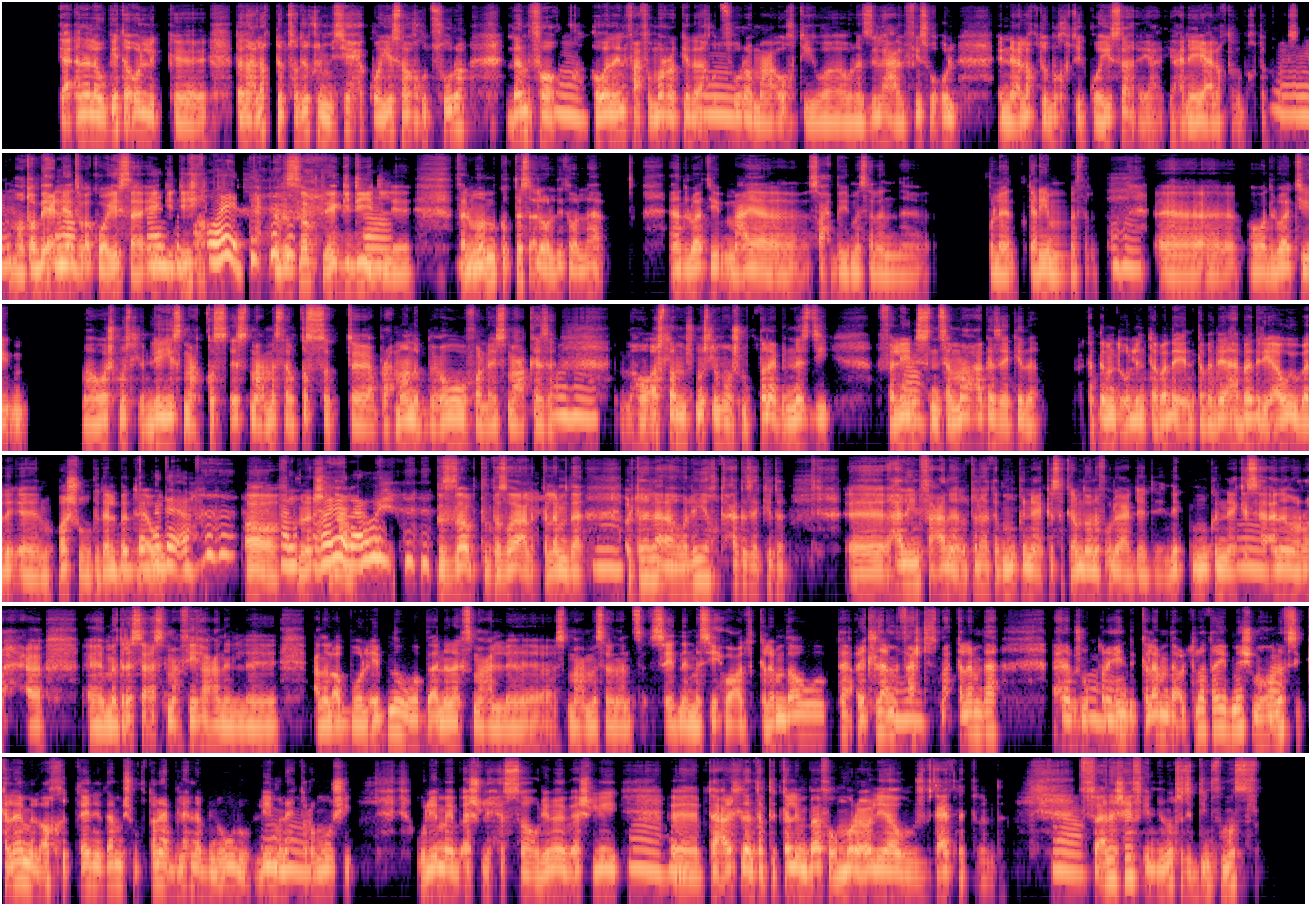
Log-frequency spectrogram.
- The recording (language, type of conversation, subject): Arabic, unstructured, هل الدين ممكن يسبب انقسامات أكتر ما بيوحّد الناس؟
- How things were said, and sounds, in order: unintelligible speech; laughing while speaking: "الجديد؟ بالضبط"; laugh; tsk; laugh; laughing while speaking: "أوي"; tapping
